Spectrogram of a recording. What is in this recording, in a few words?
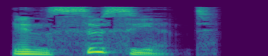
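"insouciant", British English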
